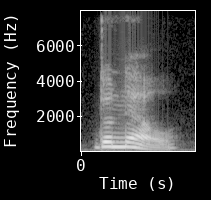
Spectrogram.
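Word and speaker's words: Donnell: would set it right Donell Accent on the last syllable and Sinclair on no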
